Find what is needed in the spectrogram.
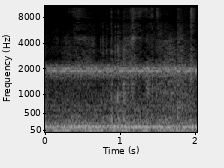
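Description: A picture-book page is turned, with soft paper handling over a steady low hum and a faint steady high tone.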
